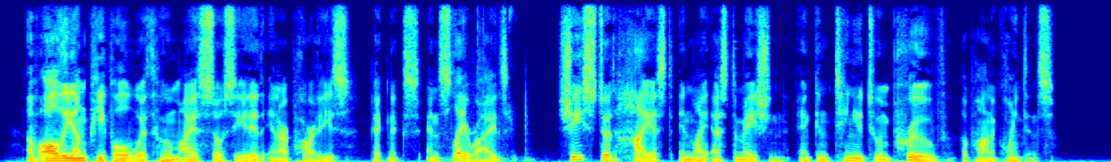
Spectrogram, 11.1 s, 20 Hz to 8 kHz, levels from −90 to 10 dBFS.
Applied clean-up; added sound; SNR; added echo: neural mask model Resemble Enhance denoiser.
